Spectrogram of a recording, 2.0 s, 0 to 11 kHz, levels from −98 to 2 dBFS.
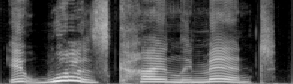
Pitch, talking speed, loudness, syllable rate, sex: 320 Hz, 125 wpm, -16 LUFS, 2.9 syllables/s, female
